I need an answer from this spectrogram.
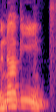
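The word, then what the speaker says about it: Underbyen: うんえっとアンダーバインって書いて、多分ウナビーンって読むんですけど、はい。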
